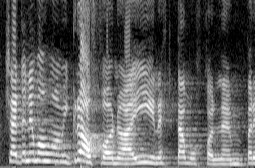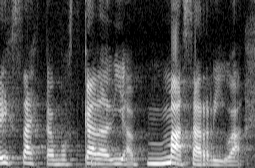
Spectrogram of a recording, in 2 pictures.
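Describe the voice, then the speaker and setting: A woman's voice: a little high, a little fast, pushed and bright. A young woman with an Argentine Rioplatense accent, chatting frankly with viewers on a live stream and greeting them by name. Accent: Argentine Rioplatense Spanish. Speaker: livestream host. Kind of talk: casual live-stream chat.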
